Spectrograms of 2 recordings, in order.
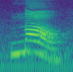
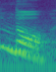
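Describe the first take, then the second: First: The word is said strong and stressed. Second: The word is said weak and unstressed. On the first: It means a knot. "monossílabo tônico, né? E ele é forte" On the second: It means 'in the', joining 'em' and 'o'. "monossílabo átono"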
